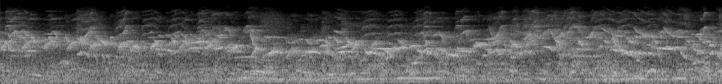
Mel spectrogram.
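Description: Caged white-rumped shamas (murai batu) singing, several birds at once: a dense, unbroken run of rapid whistles, trills and chattering notes.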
